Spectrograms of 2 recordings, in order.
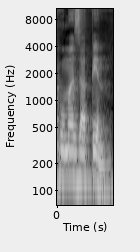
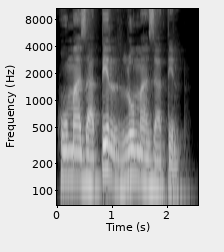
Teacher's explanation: lumazah Tin kenapa harus dibaca humazatil lumazah Tin karena disitu terdapat tanwin bertemu dengan huruf lam sehingga tanwin itu dimasukkan ke huruf lam tidak ditahan tidak dibaca humazatillumazah Tin tidak tapi ini bacanya humazatin humazatillumazah Tin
